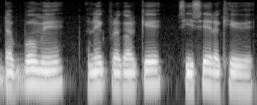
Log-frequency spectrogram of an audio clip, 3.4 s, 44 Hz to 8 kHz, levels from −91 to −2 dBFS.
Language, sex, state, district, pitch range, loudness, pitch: Hindi, male, Jharkhand, Ranchi, 110-125 Hz, -15 LUFS, 115 Hz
